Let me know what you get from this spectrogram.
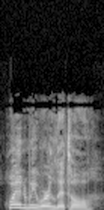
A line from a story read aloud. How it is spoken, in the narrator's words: the Mock Turtle went on at last, more calmly, though still sobbing a little now and then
